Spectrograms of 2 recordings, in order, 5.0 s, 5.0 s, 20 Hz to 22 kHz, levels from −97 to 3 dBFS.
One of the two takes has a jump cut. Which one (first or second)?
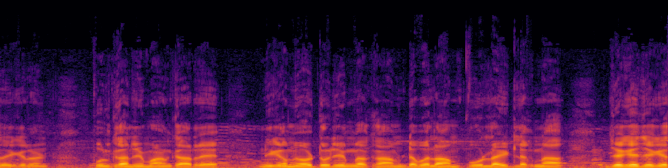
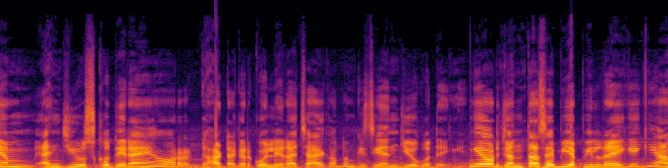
second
